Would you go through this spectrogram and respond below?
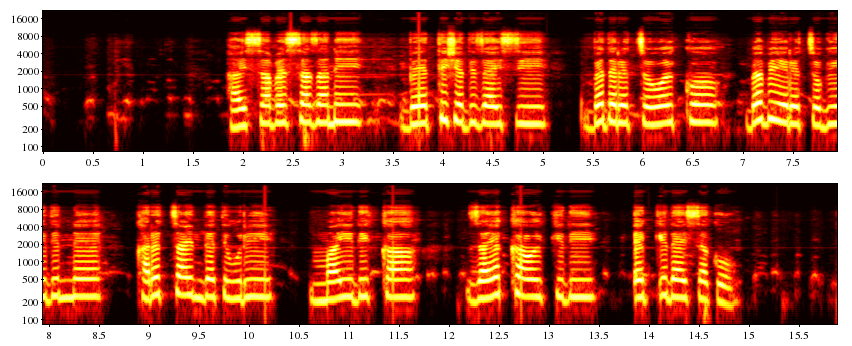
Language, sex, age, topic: Gamo, female, 25-35, government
